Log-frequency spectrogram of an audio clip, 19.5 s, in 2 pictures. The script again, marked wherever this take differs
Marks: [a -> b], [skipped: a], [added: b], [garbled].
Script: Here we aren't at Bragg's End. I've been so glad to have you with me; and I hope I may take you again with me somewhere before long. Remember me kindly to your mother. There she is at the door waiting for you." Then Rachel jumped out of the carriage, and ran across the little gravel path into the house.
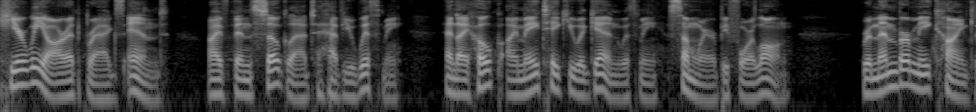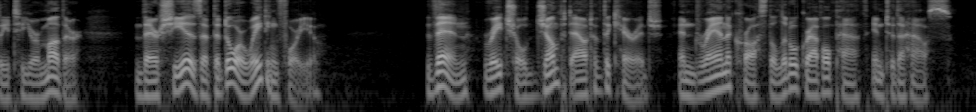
Here we [aren't -> are] at Bragg's End. I've been so glad to have you with me; and I hope I may take you again with me somewhere before long. Remember me kindly to your mother. There she is at the door waiting for you." Then Rachel jumped out of the carriage, and ran across the little gravel path into the house.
